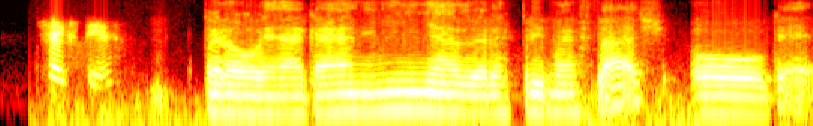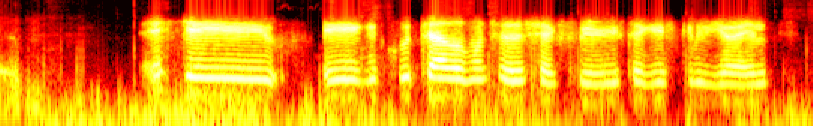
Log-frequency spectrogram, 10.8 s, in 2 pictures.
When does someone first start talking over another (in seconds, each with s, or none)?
none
